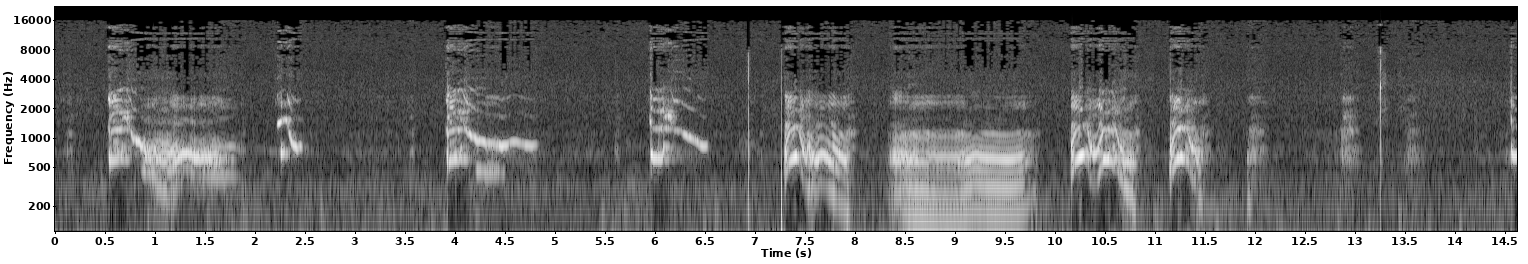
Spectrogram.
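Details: Dog curious yet frightened by an android robot cat, giving a run of high whining yelps and wavering howl-like cries, some drawn out and quavering, separated by short pauses in a quiet small room.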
